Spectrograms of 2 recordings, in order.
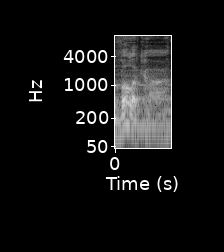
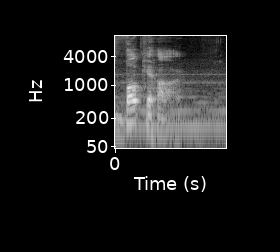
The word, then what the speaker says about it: Volkihar: Anyway, there are always human cattle in Castle Volokar that any vampire can feed upon, and I pronounced it wrong. It's Volkihar.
